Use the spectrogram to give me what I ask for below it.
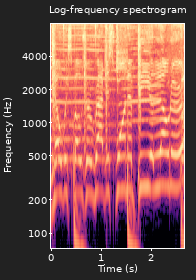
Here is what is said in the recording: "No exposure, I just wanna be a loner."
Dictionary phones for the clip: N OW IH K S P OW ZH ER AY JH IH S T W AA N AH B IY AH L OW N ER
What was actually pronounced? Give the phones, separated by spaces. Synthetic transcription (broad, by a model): N OW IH K S P OW Z ER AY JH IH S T W AA N AH B IY AH L OW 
